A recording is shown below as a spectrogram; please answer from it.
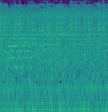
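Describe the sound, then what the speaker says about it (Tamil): Train rolling past close by in the American Truck Simulator game, a steady low rumble with broad rail noise held for the whole stretch and no voices. "ஃபர்ஸ்ட் டைம் நம்ம ட்ரெயினை பார்க்க போகிறோம் பக்கத்துலேருந்து"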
